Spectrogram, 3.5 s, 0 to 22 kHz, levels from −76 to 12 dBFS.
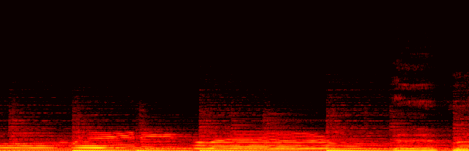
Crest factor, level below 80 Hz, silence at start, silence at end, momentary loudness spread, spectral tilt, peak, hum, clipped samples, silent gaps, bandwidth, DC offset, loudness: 14 dB; -26 dBFS; 0 s; 0 s; 6 LU; -8.5 dB/octave; -6 dBFS; none; under 0.1%; none; 8 kHz; 1%; -21 LUFS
